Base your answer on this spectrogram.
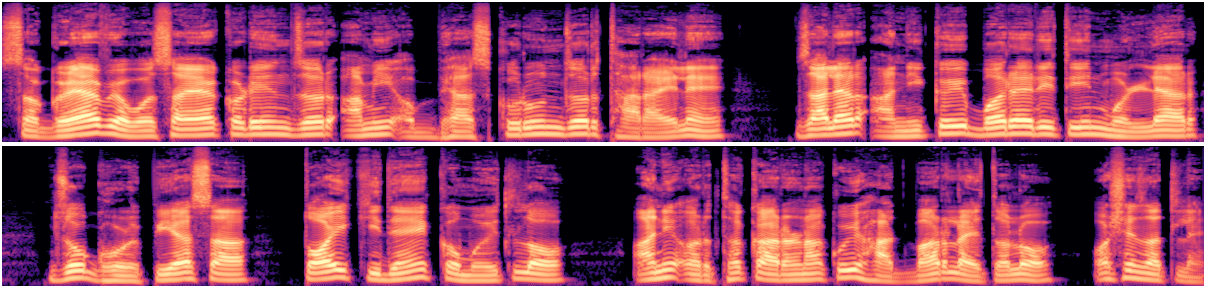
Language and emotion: Goan Konkani, neutral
